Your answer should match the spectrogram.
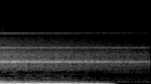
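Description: The tail of a logo intro sound effect: a held, ringing electronic tone over a deep rumble, both fading out about a second and a half in.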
